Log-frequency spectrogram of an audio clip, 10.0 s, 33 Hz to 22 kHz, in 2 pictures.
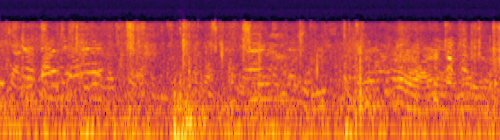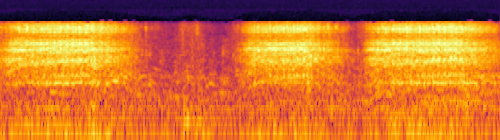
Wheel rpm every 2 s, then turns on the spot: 0, 0, 50, 40, 80.
4-6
